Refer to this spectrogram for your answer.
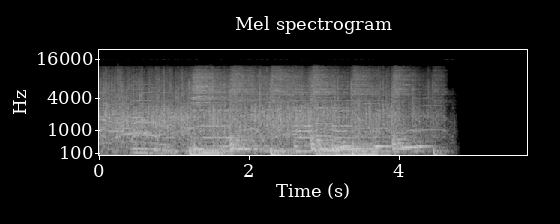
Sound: applause

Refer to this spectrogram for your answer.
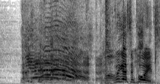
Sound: group laughs

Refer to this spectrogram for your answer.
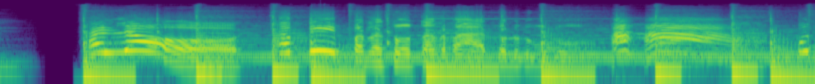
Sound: italian gibberish

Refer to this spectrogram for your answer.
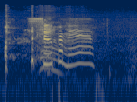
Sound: laughter & Singing

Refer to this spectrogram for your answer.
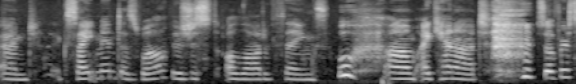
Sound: breaths; laughs

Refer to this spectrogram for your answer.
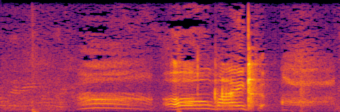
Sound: gasps

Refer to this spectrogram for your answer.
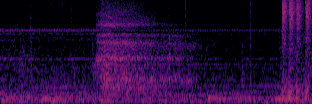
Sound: sighs

